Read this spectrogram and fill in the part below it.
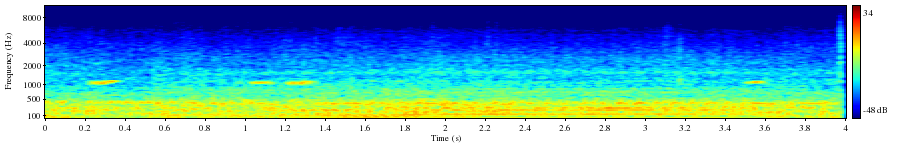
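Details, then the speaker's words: Ford VH Transit diesel after replacing the diesel pump timing solenoid (earlier loud diesel knock, power loss, code P0149 fuel timing error): started and revved, quiet even running with no rattle or knock; normal idle, fault fixed. "try and start it yep it didn't rattle can you rev it a bit the seat is sounds normal excellent"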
